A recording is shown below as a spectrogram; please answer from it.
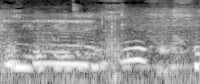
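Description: A baby babbling and vocalising without words, in drawn-out sounds that rise and fall in pitch.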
